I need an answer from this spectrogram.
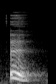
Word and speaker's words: eux: 발음 은 "Eux" 이고 , 여성 복수형 은 "elles" 입니다 .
